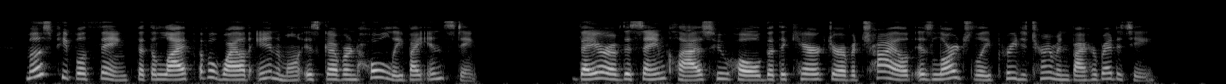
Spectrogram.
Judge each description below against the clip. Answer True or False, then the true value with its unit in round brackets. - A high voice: True (235 Hz)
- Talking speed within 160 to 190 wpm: True (165 wpm)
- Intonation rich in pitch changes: False (3.1 semitones)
